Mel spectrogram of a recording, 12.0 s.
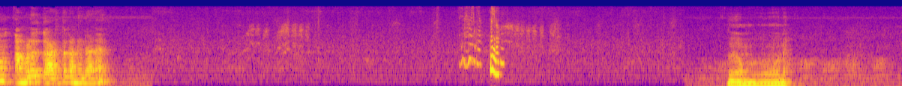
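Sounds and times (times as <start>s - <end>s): bird squawk falling in pitch: 6.1s - 6.8s.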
